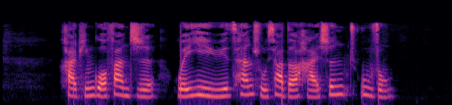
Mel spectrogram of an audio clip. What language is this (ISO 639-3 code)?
zho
